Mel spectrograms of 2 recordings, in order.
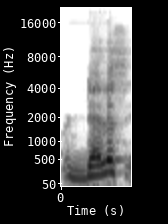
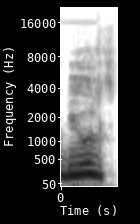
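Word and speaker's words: Dulles: international airport है इसको डी यू एल एल ई एस लिखते हैं तो मेरे जैसा बंदा जिसकी अंग्रेजी देसी अंग्रेजी है तो वो तो इसको ड्यूल्स पढ़ेगा लेकिन अमेरिकन इसको डलस पढ़ते हैं इसके स्पेलिंग डी ए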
